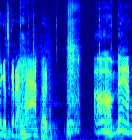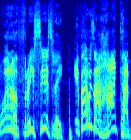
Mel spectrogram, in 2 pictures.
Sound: sniffs

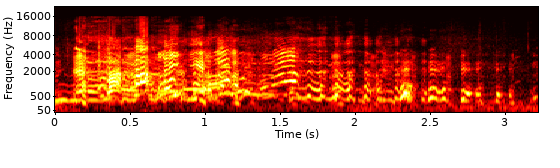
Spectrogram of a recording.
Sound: laughing

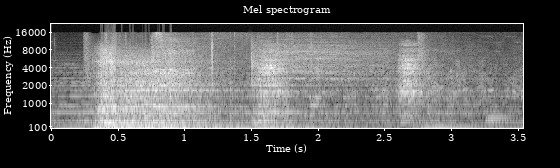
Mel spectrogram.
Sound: roaring; gasping

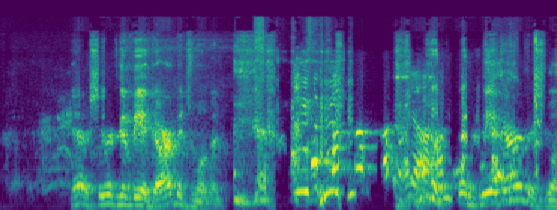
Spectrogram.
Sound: members laugh

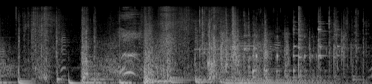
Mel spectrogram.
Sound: gasps

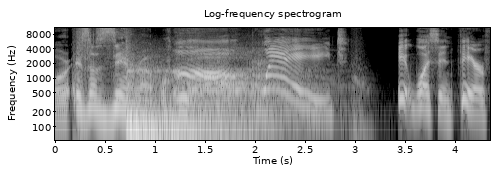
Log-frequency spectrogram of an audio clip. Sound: crowd groans

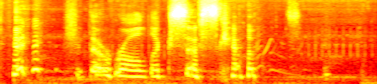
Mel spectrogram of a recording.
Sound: still laughing

